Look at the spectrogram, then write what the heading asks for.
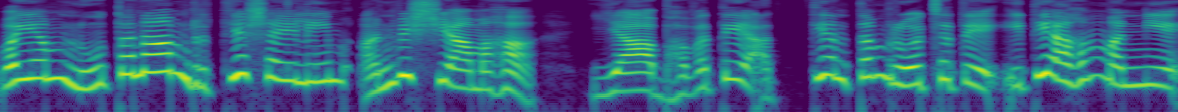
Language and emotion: Sanskrit, happy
